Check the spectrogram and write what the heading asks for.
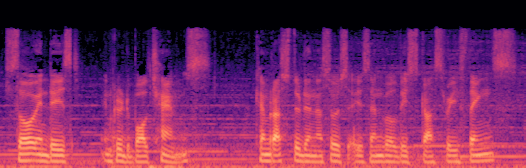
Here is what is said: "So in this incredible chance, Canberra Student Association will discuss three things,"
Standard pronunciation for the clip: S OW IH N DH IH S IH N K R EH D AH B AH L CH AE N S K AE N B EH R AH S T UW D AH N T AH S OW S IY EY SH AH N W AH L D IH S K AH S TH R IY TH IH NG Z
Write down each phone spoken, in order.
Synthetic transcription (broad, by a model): S OW IH N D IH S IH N K R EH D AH B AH L CH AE N S K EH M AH R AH S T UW D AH N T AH S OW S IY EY S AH N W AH L D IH S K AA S R IY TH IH NG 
